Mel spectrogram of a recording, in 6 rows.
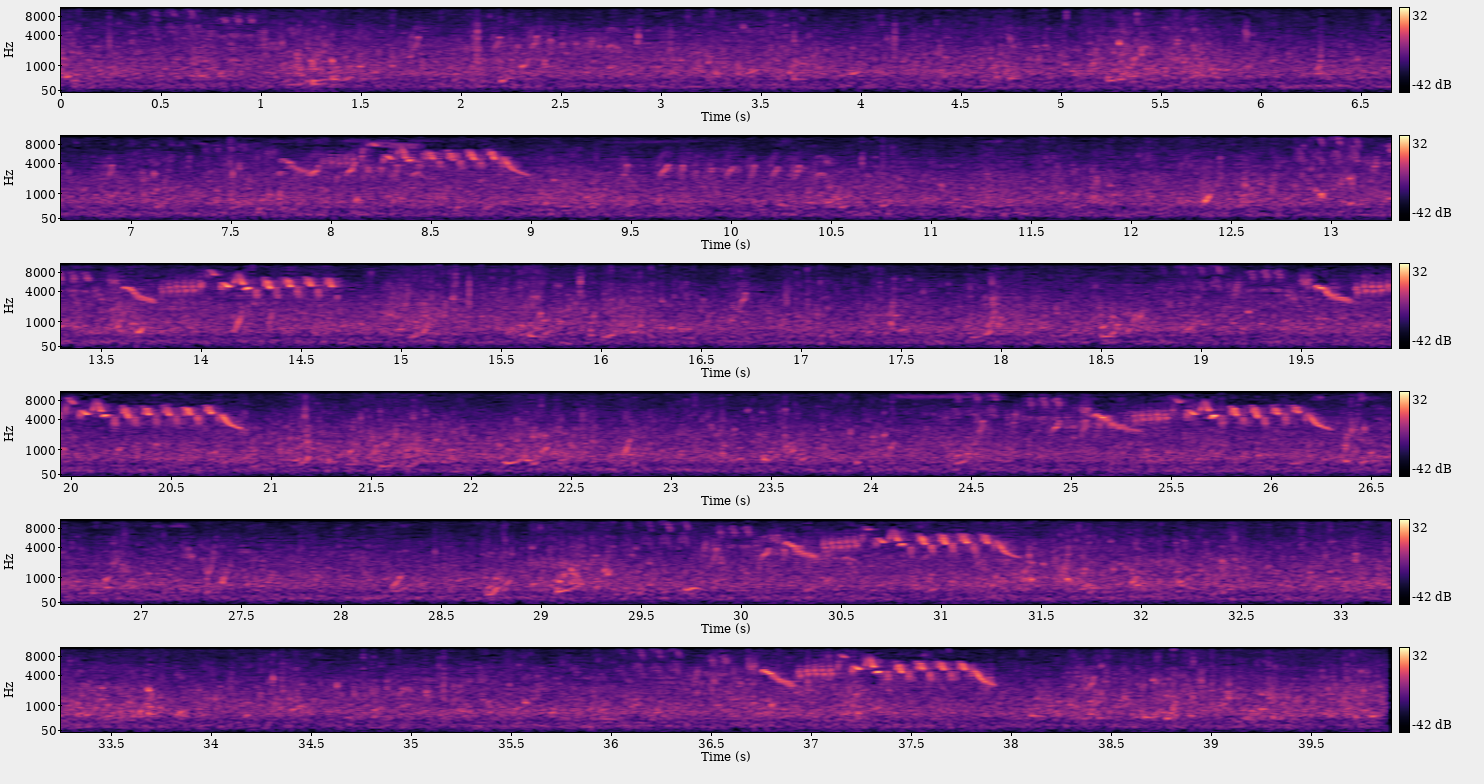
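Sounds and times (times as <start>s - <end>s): stream running over stones: 0.0s - 39.9s
songbird singing with trill: 7.8s - 9.0s, 19.2s - 20.9s, 24.8s - 26.4s, 29.9s - 31.4s, 36.4s - 38.0s.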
